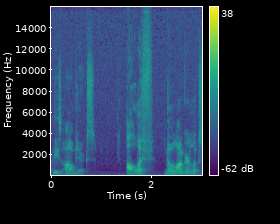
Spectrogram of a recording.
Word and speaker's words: aleph: and also notice that when you pronounce these names, the accent's always going to be on the first syllable. Aleph, Gimel.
